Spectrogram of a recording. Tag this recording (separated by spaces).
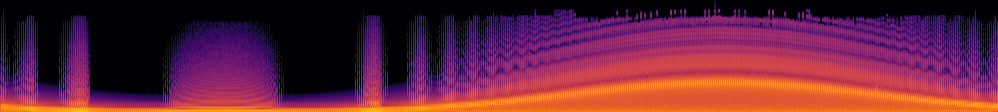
sound robot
